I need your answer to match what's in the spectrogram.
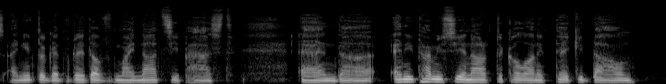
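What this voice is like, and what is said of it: George Soros impression, new accent. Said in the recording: “totally new accent for Soros this time round”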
